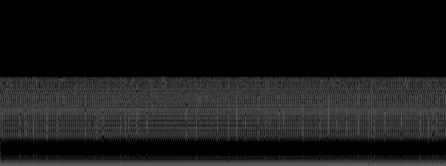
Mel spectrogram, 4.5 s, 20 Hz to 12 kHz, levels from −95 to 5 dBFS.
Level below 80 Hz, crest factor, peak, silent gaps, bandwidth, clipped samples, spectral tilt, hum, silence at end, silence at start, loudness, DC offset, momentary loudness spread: -62 dBFS; 18 dB; -40 dBFS; none; 2.4 kHz; under 0.1%; 1 dB/octave; 50 Hz at -65 dBFS; 0 s; 0 s; -59 LUFS; under 0.1%; 0 LU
